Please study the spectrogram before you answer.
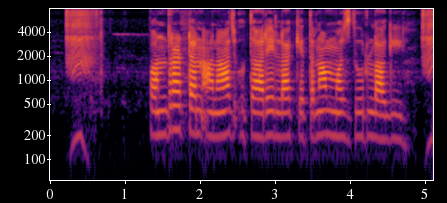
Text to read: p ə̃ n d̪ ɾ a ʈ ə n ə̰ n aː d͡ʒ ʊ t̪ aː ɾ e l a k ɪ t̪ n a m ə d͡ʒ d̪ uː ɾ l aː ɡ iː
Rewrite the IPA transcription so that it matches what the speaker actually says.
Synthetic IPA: p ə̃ n d̪ ɾ a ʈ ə n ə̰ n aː d͡ʒ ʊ t̪ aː ɾ e l a k ɪ t̪ n a m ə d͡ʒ d̪ uː ɾ l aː ɡ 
